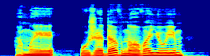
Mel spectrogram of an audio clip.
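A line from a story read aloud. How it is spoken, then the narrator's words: Uncertain. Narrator (Russian): неуверенно сказал генерал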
